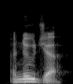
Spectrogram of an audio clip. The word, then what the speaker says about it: Anuja: Anu how do you say that Benji anua Anuja Anuja I'm going Anuja this is interesting actually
